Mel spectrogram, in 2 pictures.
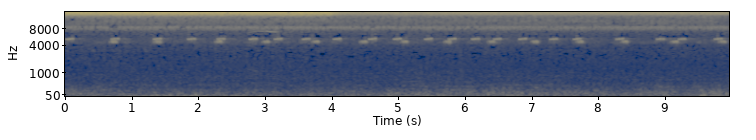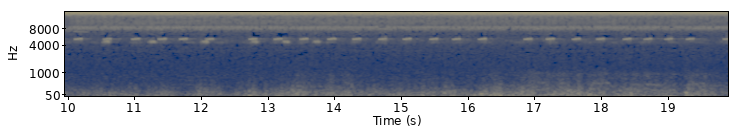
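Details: Crickets in summer countryside beside a golden wheat field on a breezy day, giving short high chirps at a brisk, steady pace over a constant shrill insect hiss, with low wind rumble that swells toward the end.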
